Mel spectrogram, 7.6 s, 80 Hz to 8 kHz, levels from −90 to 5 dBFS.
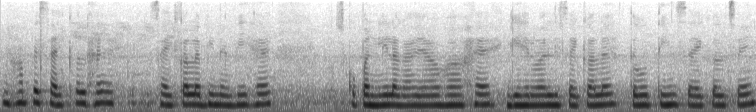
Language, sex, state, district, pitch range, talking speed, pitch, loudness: Hindi, female, Punjab, Fazilka, 210-230 Hz, 165 wpm, 220 Hz, -15 LUFS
